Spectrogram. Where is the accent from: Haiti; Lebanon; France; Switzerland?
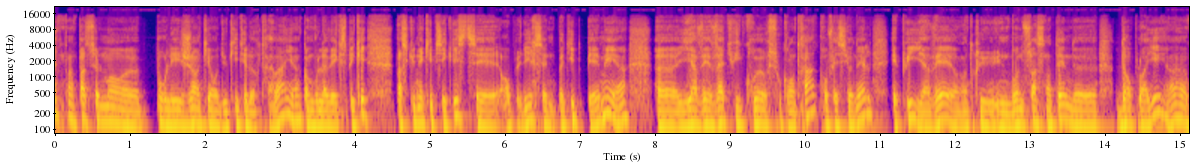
Switzerland; Chez nous, en Suisse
